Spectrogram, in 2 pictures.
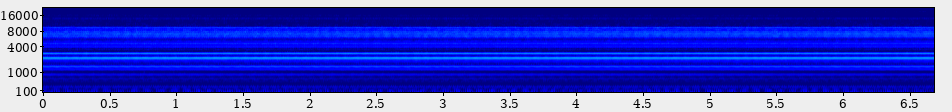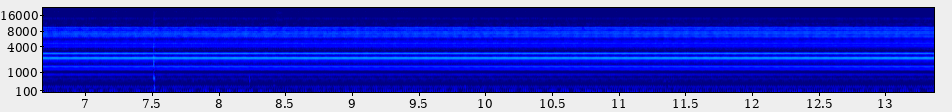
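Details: Lithonia Lighting 250W pulse-start metal halide high-bay light, LumaSuper ED28 bulb, base up, M153/O ballast, 11 months old, turned on: a loud steady mains hum with a bright buzzy edge during warm-up; normal magnetic ballast hum, fixture works fine.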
